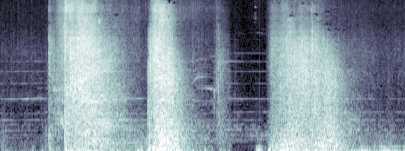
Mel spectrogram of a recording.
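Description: Magical spell effects whoosh and swell, then fade, several times.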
